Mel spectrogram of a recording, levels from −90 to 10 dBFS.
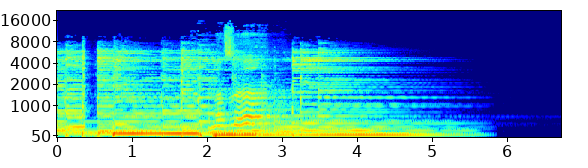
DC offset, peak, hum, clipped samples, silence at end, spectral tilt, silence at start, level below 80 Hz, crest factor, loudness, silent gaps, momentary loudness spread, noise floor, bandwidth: under 0.1%; -4 dBFS; none; under 0.1%; 1.25 s; -5.5 dB/octave; 0 s; -28 dBFS; 16 dB; -18 LUFS; none; 11 LU; -82 dBFS; 14.5 kHz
